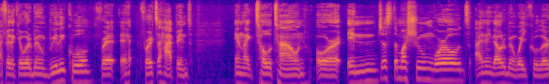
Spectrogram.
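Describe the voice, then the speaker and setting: An ordinary speaking voice comes through at a moderate pace with ordinary pitch variation, on a very clean recording with a silent background. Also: man. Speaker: YouTuber, movie reviewer. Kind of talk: casual video review. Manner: casual, profane.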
